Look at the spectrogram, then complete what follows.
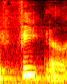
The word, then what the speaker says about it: Fichtner: guest today uh Randy fiter is that fitner that's actually fitner it's very I've never say how say it again be like your feet Fe e t Feer okay Feer Jason's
